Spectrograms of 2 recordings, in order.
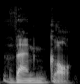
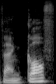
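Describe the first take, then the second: First: The name is said the French way. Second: The name is said the English way. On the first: "And the French say Van Gogh" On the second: "The English, of course, say Van Gogh"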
